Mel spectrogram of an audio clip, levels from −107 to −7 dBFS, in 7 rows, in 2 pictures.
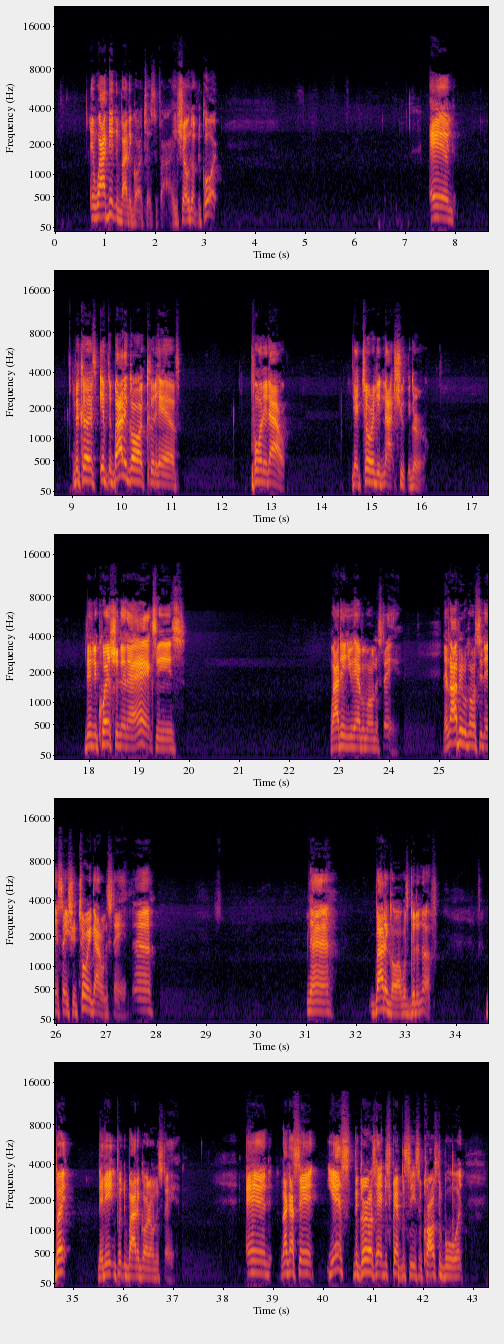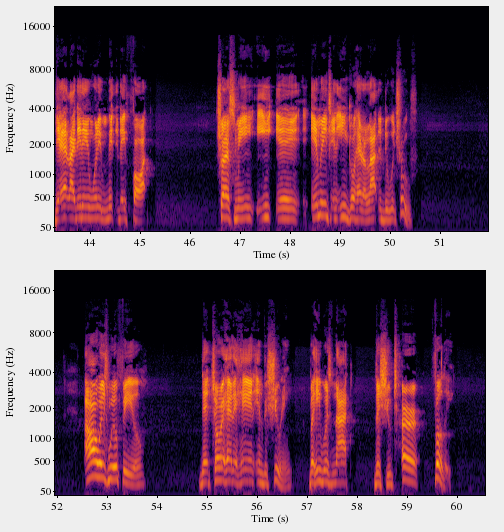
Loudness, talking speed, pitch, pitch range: -27 LUFS, 130 wpm, 160 Hz, 140-180 Hz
